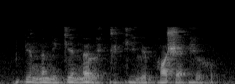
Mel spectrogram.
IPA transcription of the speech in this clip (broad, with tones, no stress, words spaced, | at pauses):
pʲɒ˥˩ŋə˥˩ni˩˧kʲɛ˥˩ nə˥˩le̤˩˧ kɛ̤˩˧kʲe̤˥˩lʲo˥˩bʱɒ˦ ʃɛ˩˧ʔe̤˥˩lo̤˩˧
